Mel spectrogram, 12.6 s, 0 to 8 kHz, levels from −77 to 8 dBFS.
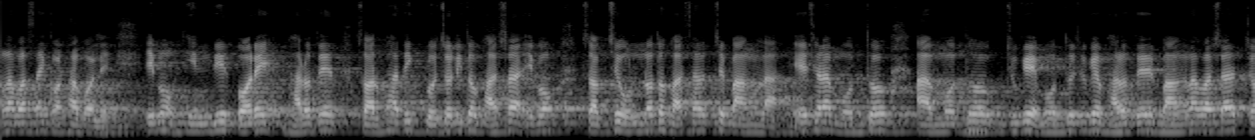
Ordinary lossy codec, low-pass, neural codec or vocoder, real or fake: none; none; none; real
